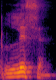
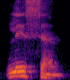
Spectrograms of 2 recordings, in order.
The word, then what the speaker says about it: listen: Então, first, you gotta listen. Reparem na pronúncia da palavra listen. Nós não pronunciamos a letra T, tá? Vai do S para o E. Listen, listen.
